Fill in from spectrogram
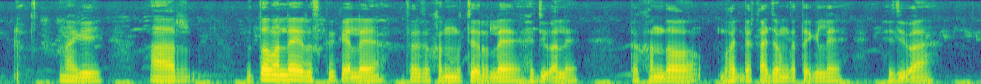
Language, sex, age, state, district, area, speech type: Santali, male, 18-30, West Bengal, Uttar Dinajpur, rural, spontaneous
